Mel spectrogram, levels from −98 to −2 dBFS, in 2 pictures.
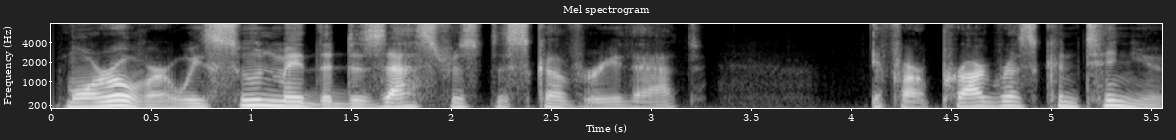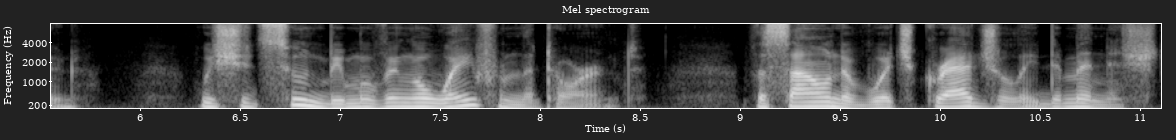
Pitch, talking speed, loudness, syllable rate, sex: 130 Hz, 145 wpm, -20 LUFS, 4.9 syllables/s, male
